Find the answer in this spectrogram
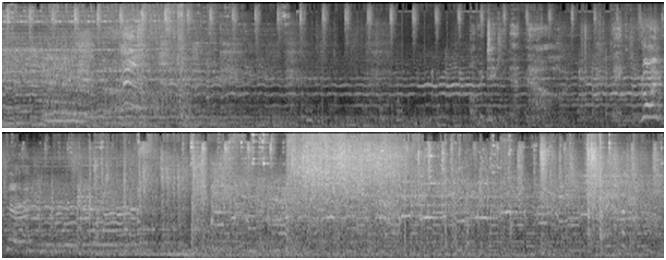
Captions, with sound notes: (roars) (gasps) - I'll be taking that now, thank you. - Run, Karen! (dramatic rock music) (glass smashes)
